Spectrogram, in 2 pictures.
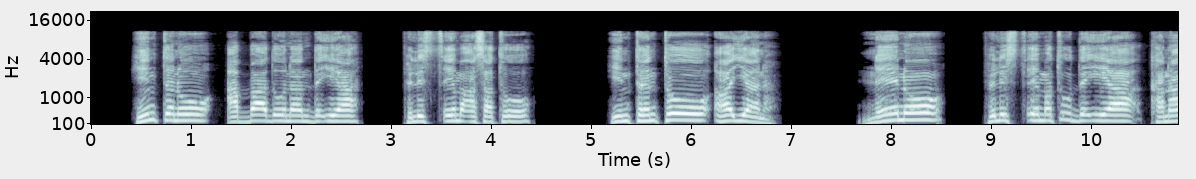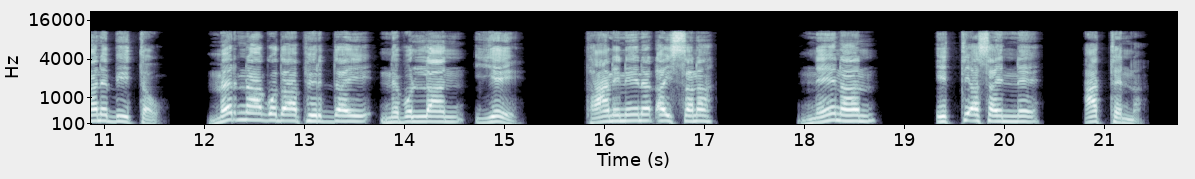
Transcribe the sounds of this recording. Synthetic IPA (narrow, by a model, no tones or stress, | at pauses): hɪnt̪ːɛnoːɐbːaːd̪o̞ːnand̪ɛʔɪjaː | pɪlɪst̪ʼːeːmɐːsɐt̪oː | hɪnt̪ːɛnt̪ːoːaːjːaːnɐ | ne̞ːnoː | pɪlɪst̪ʼːeːmɐt̪ʊd̪ɛʔɪjaːkɐnaːnɛbiːt̪ːɐ̰w | mɛɾnaːɡɔd̪aːpɪɾd̪ːɐjnɛbɔlːaːnje̞ː | t̪aːnɪne̞ːnɐɗɐjsːɐnɐ | ne̞ːnaːn | ɪt̪ːɪɐsɐjnːɛ | ʔɐt̪ːɛnːɐ̰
